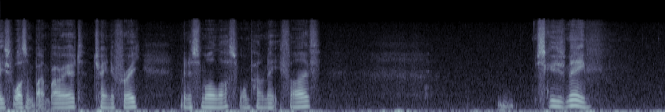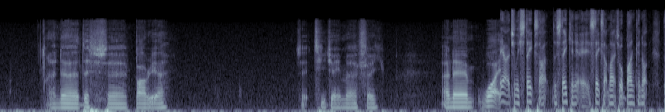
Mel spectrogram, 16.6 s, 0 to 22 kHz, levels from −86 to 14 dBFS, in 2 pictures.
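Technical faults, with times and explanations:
14.57 to 16.63 s, wrong sample rate: the final stretch of sound runs at twice normal speed and sits a full octave, 12 semitones, higher, which fits audio made at 24 kHz being played back at 48 kHz with no conversion. What separates this from a pitch shift or a time-stretch is that speed and pitch move together by exactly the same factor of 2, with no processing artefacts.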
